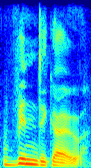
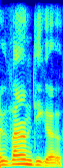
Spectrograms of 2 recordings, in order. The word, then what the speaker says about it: Vindigo: I think it's pronounced Vindigo because it wouldn't really make sense to pronounce it the French way, Vandigo, because Vindigo sounds like indigo.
